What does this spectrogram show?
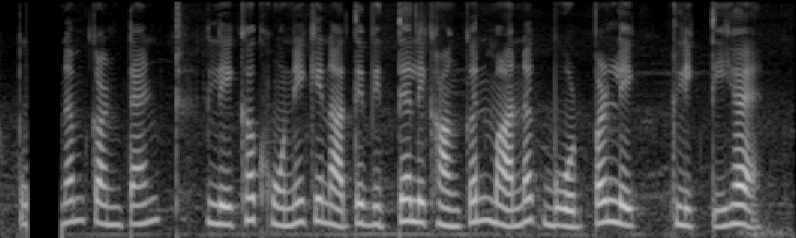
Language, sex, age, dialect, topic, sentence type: Hindi, female, 25-30, Hindustani Malvi Khadi Boli, banking, statement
